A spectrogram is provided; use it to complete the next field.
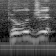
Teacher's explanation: Diligent is an adjective. It means hardworking. The first syllable is accented.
